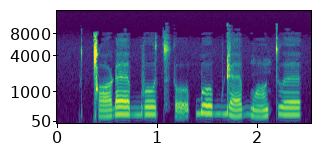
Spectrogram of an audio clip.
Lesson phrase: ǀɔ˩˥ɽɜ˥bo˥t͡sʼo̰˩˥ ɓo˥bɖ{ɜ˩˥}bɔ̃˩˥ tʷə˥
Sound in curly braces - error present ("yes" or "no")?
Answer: no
